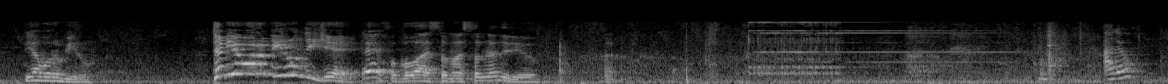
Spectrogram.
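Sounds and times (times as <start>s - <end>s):
speech: 0.2s - 1.0s, 2.2s - 6.3s
telephone ringing: 7.4s - 10.8s.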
